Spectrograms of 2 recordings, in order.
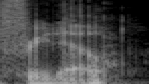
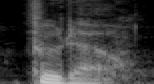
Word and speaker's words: Fudo: Started things off before the show with Cree Fudo, which I believe that's how you pronounce it, or is it Frito? No, not Frito. Fudo. You said it right.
